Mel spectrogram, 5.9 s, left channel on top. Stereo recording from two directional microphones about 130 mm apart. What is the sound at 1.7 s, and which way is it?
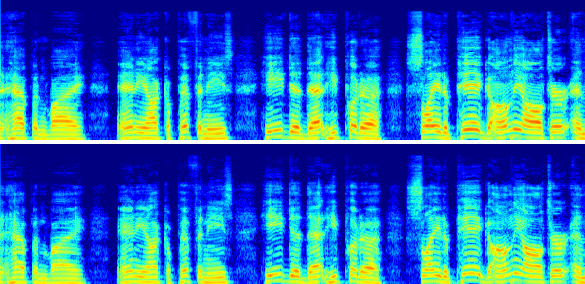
Speech, 5° right (ahead or behind).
